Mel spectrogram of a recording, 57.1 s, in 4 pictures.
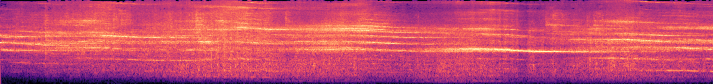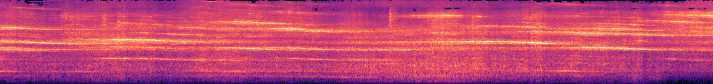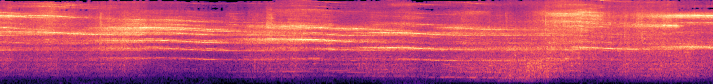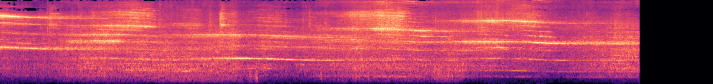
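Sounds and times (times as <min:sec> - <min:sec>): train wheels squealing: 0:00.0 - 0:55.6
freight cars rumbling: 0:35.8 - 0:53.7.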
